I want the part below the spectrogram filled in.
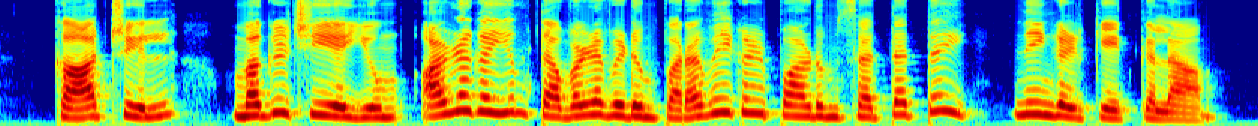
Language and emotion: Tamil, happy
